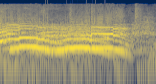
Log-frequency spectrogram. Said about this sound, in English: And some wolves.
